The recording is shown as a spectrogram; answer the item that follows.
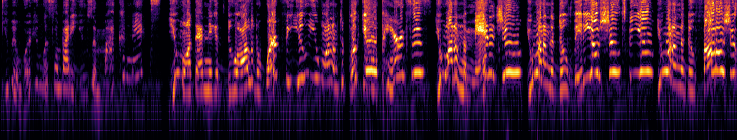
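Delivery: soft, meek voice. Retelling what Stevie said to someone, imitating Stevie's soft voice.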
